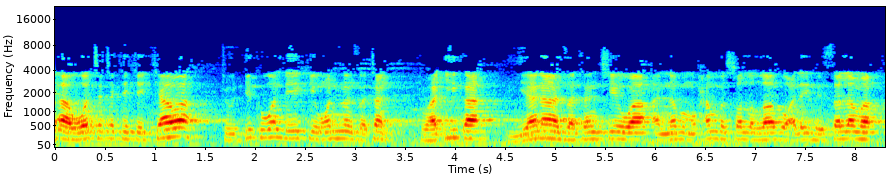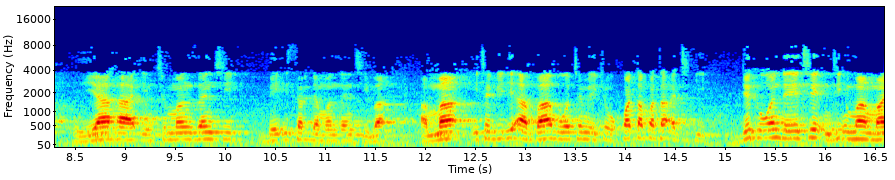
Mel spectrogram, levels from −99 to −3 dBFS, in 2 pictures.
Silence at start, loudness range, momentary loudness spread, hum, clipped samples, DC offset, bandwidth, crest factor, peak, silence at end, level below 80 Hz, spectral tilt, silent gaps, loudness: 0 s; 3 LU; 15 LU; none; under 0.1%; under 0.1%; 7.4 kHz; 20 dB; 0 dBFS; 0 s; -48 dBFS; -4 dB/octave; none; -20 LUFS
